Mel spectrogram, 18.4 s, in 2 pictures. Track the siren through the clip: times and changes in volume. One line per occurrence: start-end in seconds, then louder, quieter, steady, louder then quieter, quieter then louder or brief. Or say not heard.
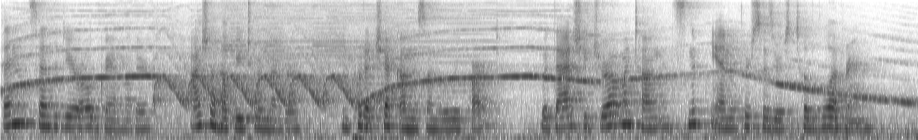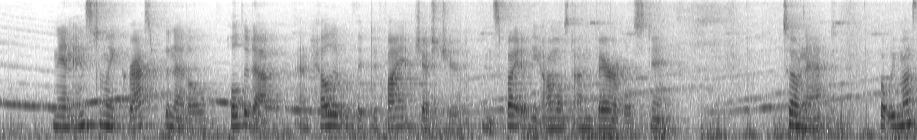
0.0-18.2 quieter.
